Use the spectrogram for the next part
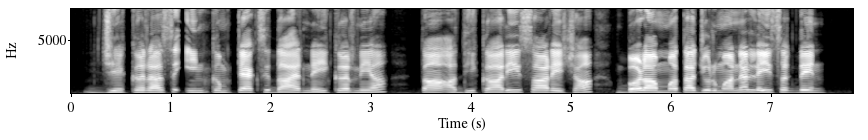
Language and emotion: Dogri, fearful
